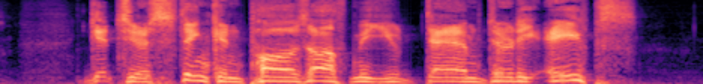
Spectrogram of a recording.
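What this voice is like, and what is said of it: Imitates another person's voice. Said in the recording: “my Charlton Heston impression”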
